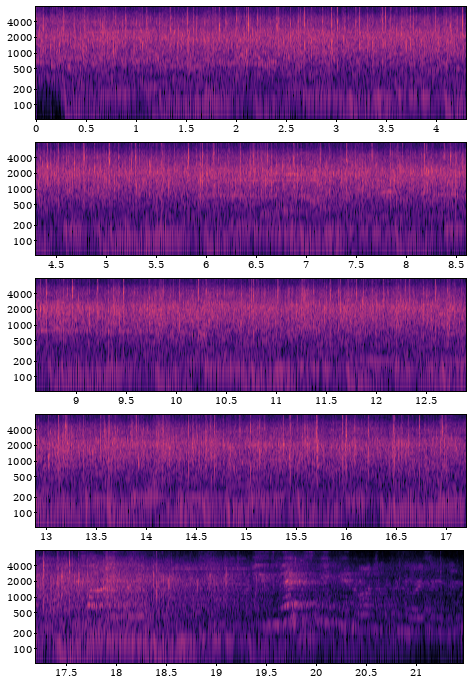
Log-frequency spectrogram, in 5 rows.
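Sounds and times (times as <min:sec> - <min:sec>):
audience applause for contest winners: 0:00.0 - 0:19.9
low musical drone: 0:00.3 - 0:20.9.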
